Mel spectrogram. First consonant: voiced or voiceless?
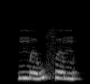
voiced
